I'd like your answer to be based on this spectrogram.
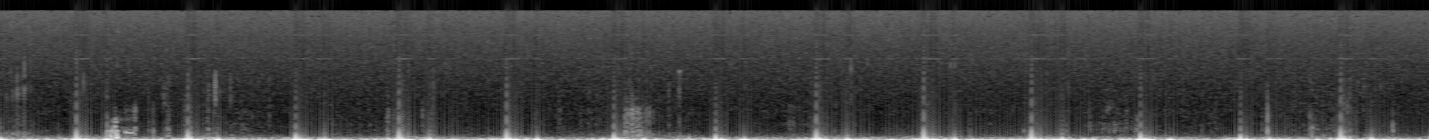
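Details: Close-miked stomach growling recorded for body ASMR: muffled low thuds with brief gurgling rumbles between them (borborygmi).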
